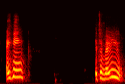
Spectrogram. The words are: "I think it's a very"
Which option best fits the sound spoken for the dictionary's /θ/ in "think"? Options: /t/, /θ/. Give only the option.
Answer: /θ/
